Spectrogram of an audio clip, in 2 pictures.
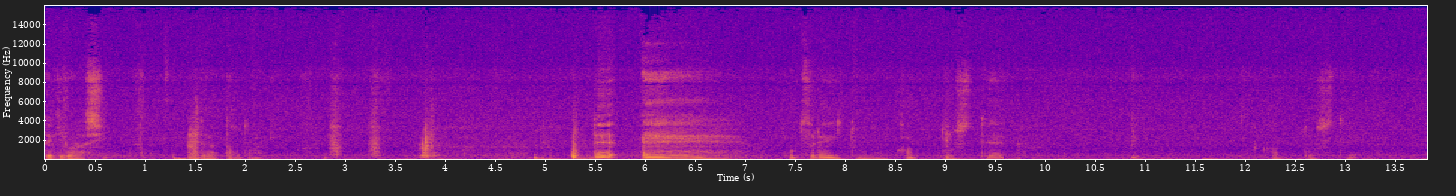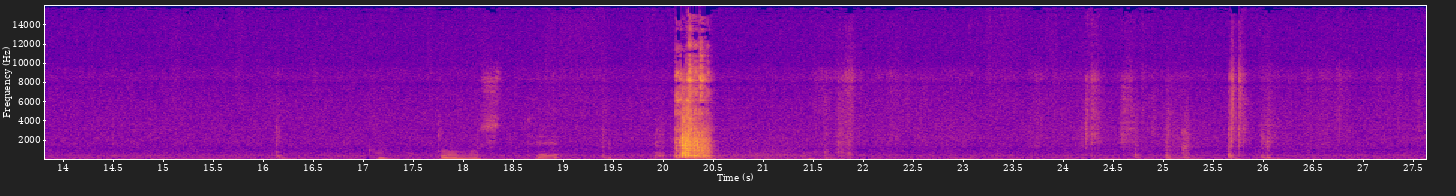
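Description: Small clicks and taps of handling tools sound close by.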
